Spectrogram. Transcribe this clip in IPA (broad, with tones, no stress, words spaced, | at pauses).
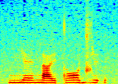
ɲɛ˦ na˨ɪ̯tɔ˦d͡ʑɪ˦ʔ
